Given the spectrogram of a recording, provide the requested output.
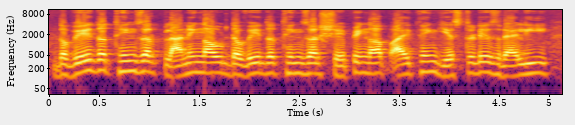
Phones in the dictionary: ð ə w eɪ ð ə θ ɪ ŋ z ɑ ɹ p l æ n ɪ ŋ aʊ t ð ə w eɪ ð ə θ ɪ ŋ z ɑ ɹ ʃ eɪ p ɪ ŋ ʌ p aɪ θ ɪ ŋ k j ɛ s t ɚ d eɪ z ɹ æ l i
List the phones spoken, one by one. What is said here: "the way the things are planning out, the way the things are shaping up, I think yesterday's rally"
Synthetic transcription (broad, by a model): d ə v eɪ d ə t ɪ ŋ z ɑ ɹ p l æ n ɪ ŋ aʊ t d ə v eɪ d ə t ɪ ŋ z ɑ ɹ ʃ eɪ p ɪ ŋ ʌ p aɪ t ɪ ŋ k j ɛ s t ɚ d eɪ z ɹ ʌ l i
